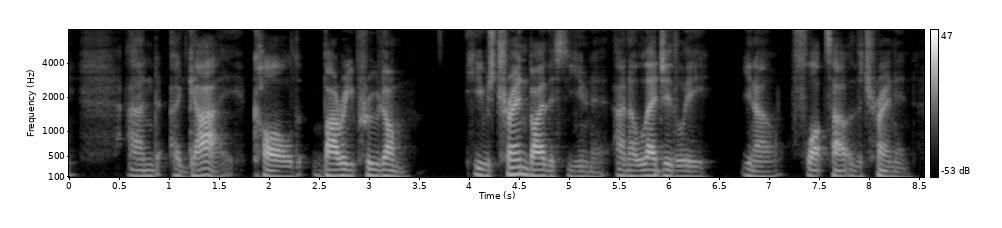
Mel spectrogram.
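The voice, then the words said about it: Northern English accent. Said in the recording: “my hometown of Leeds, where I come from. Leeds is in the north of England, in case you can't tell from the accent.”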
